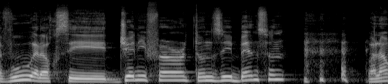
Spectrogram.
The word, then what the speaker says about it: Donzé Benson: Grâce à vous, alors c'est Jennifer Donze Benson. Voilà, on prononce comme ça avec l'accent pas tout à fait suisse. Hein. Donze Benson.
